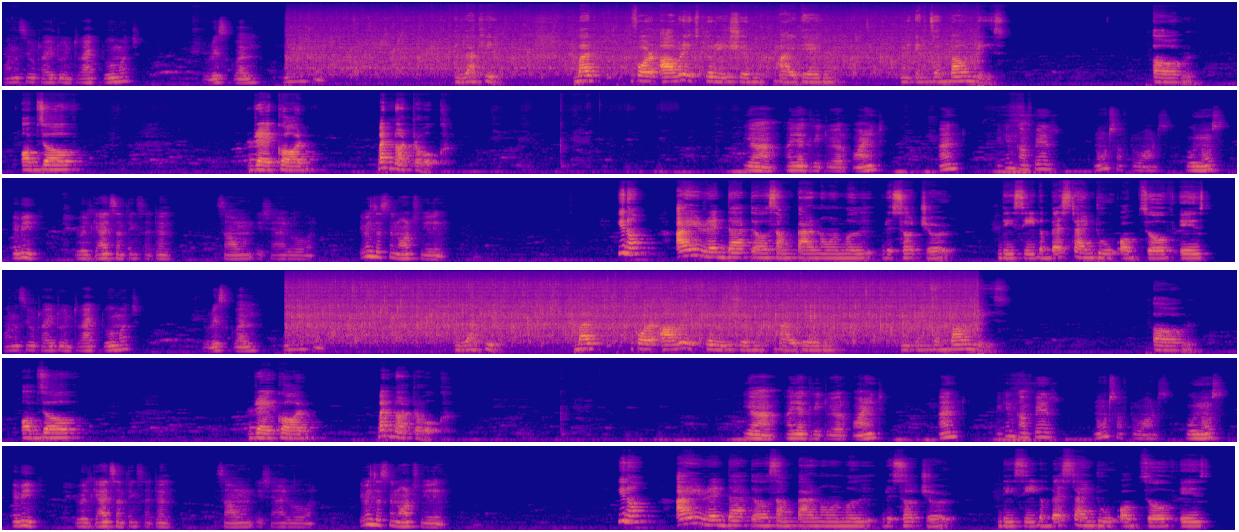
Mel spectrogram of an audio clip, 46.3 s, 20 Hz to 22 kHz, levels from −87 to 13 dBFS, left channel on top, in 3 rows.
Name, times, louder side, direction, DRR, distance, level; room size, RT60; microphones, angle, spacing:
voice 1, 0.0-1.7 2.5-3.2 3.5-4.2 24.7-26.5 27.1-27.4 27.9-28.6 29.1-30.7 31.0-31.4 31.8-33.0 33.6-34.8 35.3-36.4, right 1 dB, 5° right, 0.4 m, -34 dB
Rain, 3.5-12.2, right 4 dB, 60° right, 1.9 m, -31 dB
voice 2, 5.6-6.3 6.6-7.6 7.8-10.5 11.2-12.5 14.4-14.9 15.7-16.4 18.3-19.4 20.1-21.0 28.0-28.2 38.6-39.0 39.3-42.8 43.3-45.9, left 4 dB, 45° left, 1.3 m, -25 dB
11.5 x 6.2 x 2.3 m
head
